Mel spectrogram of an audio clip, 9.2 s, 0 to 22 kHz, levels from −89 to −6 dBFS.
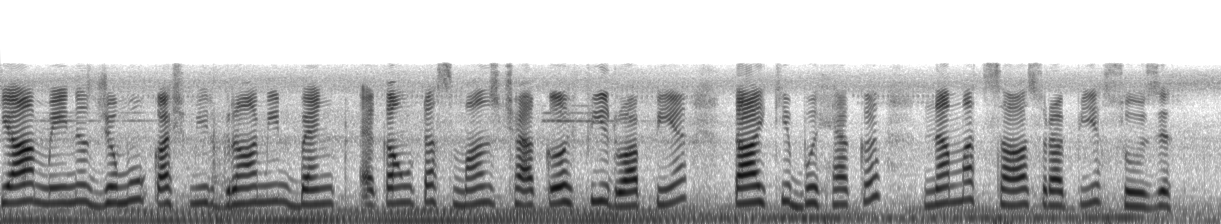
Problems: constant background noise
